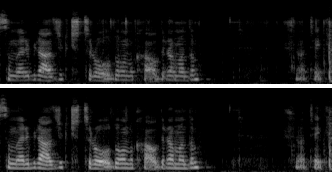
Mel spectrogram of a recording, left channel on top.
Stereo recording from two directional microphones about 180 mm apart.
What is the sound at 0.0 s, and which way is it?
Speech, 50° right (ahead or behind).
